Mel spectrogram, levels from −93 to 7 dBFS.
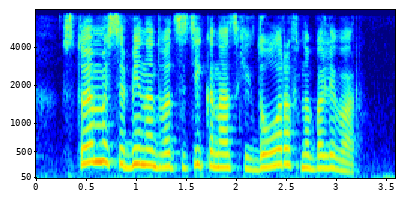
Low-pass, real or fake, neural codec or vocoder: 7.2 kHz; real; none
